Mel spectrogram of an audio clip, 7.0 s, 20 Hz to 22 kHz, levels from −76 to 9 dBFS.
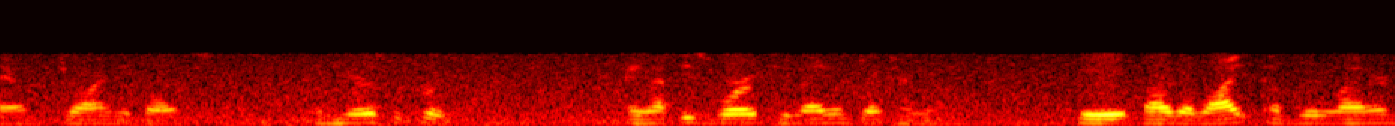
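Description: A noise suppressor is cutting what it takes for steady noise by about 21 dB throughout this speech clip, so the room noise, which sits only about 9 dB below the voice, drops away in the gaps and surges back under the speech, leaving noise suppressor artifacts. The same processing also produces speech cut by the noise suppressor, treating parts of the voice as noise and pulling them down by about 22 to 23 dB from 0.0 to 1.05 s, 1.54 to 2.28 s, 3.13 to 4.84 s and 5.63 s to the end, so soft consonants and word endings there sound swallowed or faint. Nothing above 4 kHz comes through, which points to a narrowband call codec such as G.711.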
